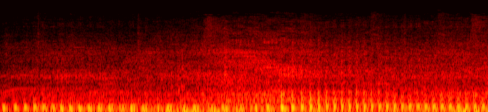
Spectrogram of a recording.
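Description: A Honda Astrea Grand motorcycle fitted with a Karisma carburetor idles and revs with a rapid, throbbing, fairly muffled exhaust pulse, steady and close throughout the short stretch.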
